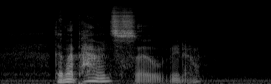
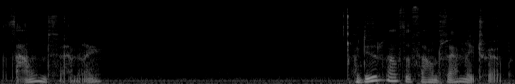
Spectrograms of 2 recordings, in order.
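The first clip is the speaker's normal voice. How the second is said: soft breathy whisper; 9 semitones higher, 5 dB quieter than usual. Acted. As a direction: whisper it like a secret. Shy aside to listener.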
